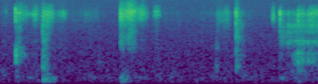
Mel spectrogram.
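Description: Faint, brief rustles and scrapes of hands gathering loose wool strands on a tabletop, in three or four short bursts.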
